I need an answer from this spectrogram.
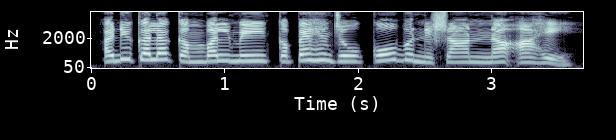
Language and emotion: Sindhi, neutral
